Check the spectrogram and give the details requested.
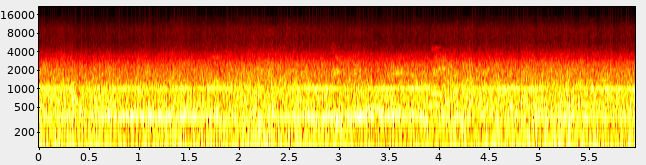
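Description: Seibu 2000 series electric commuter train running at steady speed: a continuous rumble of wheels on rail with several steady humming tones from the running gear and motors, none of them changing in pitch.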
